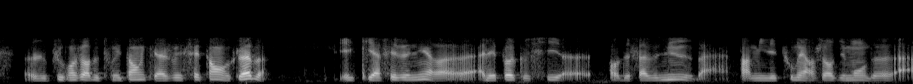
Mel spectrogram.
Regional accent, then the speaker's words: Naples, Campania, Italy; born there; Je suis né en fait à Naples d'un papa napolitain, d'une maman française, donc ce qui fait que je suis bilingue de naissance et biculturel.

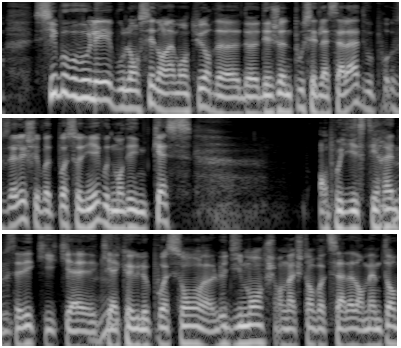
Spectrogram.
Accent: La Tronche, Auvergne-Rhône-Alpes, France; Ah oui, Grenoble, c'est ma région d'origine, donc je suis content.

